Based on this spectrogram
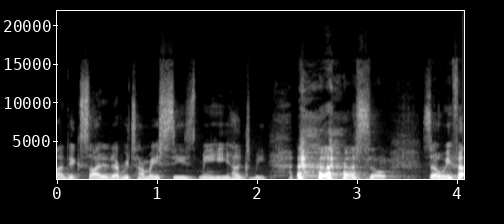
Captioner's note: laughter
